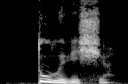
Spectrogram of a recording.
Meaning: torso, trunk, body (not including the limbs or head)
- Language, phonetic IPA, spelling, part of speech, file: Russian, [ˈtuɫəvʲɪɕːe], туловище, noun, Ru-туловище.ogg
